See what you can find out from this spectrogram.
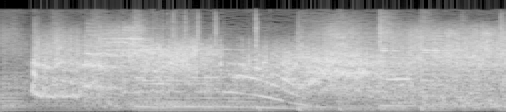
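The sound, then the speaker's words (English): Loud, sustained screech of car tires skidding as brakes lock up, with sweeping squealing tones over a rumbling engine, lasting about three seconds. “Brakes? You want brakes? How's this?”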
